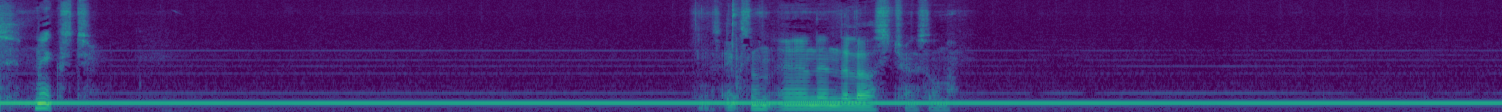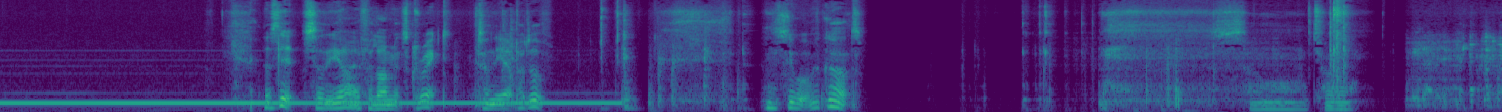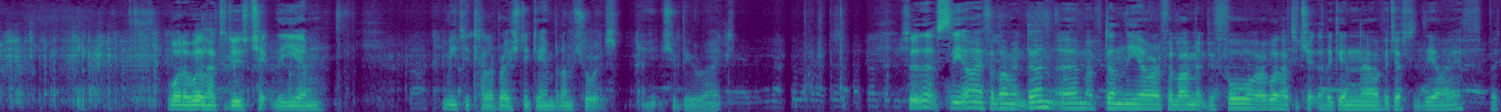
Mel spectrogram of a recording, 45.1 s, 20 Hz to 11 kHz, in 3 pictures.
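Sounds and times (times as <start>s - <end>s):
steady low test tone: 0.0s - 21.2s.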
